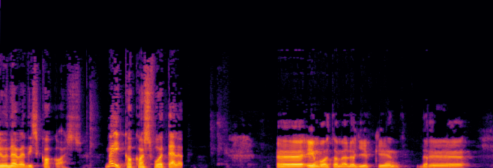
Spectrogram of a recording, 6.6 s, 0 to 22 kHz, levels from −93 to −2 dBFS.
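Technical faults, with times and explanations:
2.42–2.44 s, 4.72 s and 5.69–5.71 s, compressed frames skipped: runs of compressed frames went missing or were rejected as damaged, so playback jumps ahead. After "kakas volt" and at 5.69 s about 400 ms of sound vanishes, and after "én voltam" about 200 ms. The jumps come in whole steps of the 23.2 ms frame length, which fits a 1024-sample frame.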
